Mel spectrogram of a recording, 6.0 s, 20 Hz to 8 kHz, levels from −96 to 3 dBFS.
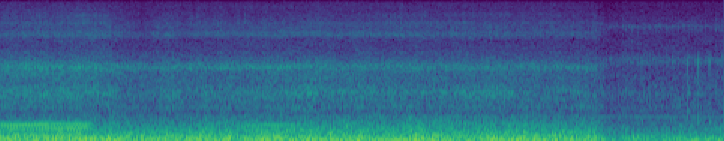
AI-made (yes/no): no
